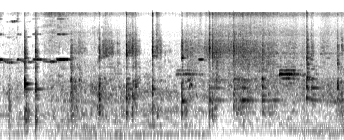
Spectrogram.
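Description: Metal slotted spatula scraping and knocking against a metal wok: an irregular string of sharp clanks, some ringing briefly.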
